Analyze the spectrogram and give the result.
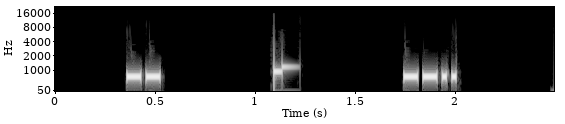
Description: Morse code, heard as a keyed tone, about 50 wpm, 700 Hz. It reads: M Z
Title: Single Letter-Number - Rapid-Fire 50wpm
